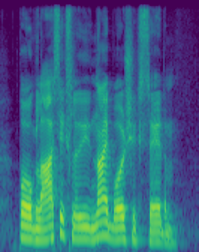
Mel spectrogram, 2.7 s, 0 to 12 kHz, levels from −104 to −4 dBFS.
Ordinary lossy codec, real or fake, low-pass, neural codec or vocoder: none; real; 10.8 kHz; none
